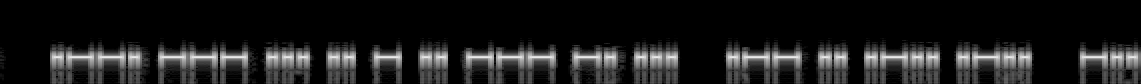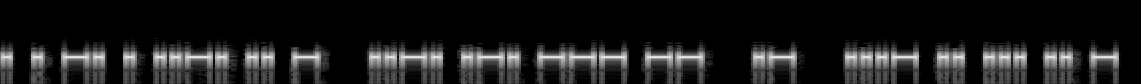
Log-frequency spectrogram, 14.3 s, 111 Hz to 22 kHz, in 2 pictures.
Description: Morse code, heard as a keyed tone, about 25 wpm, 600 Hz. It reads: POSITIONS WILL BENEFIT FROM A VISIT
